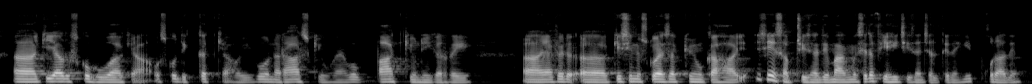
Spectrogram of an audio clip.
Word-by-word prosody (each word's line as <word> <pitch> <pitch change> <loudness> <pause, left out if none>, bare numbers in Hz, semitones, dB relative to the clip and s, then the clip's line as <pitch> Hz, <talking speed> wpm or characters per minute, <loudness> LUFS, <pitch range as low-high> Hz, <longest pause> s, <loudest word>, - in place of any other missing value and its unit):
अ, 125 -1 +6
कि 140 - +3
यार 135 0 +7
उसको 135 0 0
हुआ 110 -1 +1
क्या? 105 - -6 0.2
उसको - - -3
दिक्कत - - -4
क्या - - -8
हुई? 105 0 -10
वो 120 -1 -1
नाराज 115 +1 -1
क्यों 105 -3 -12
है? 100 - -11
वो 115 +2 -5 0.2
बात 120 0 +1
क्यों 110 - -5
नहीं 105 -1 -4
कर 100 -1 -4
रही? 100 -1 -5 0.6
अ, - - +2
या 115 0 +3
फिर 125 +1 +1
अ, 110 -1 +3
किसी 130 +1 +1
ने 130 - +1
उसको 125 +1 +4
ऐसा 120 0 +3
क्यों 120 -2 0
कहा? 105 -1 +1 0.3
ये 210 - +9
सब - - -1
चीज़ें 105 -2 +1
दिमाग 110 0 +3
में 115 - -1
सिर्फ़ 140 +1 0
यही 115 -1 +2
चीज़ें 105 -3 -5
चलती 100 -1 -7
रहेंगी 105 +6 -8 0.2
पूरा 105 -3 +1
दिन। 100 +3 -9
110 Hz, 245 wpm, -24 LUFS, 105-125 Hz, 0.6 s, ये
